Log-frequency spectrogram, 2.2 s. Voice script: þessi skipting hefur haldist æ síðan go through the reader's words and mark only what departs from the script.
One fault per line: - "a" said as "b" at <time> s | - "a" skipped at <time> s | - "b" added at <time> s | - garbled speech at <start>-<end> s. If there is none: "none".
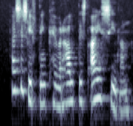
none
